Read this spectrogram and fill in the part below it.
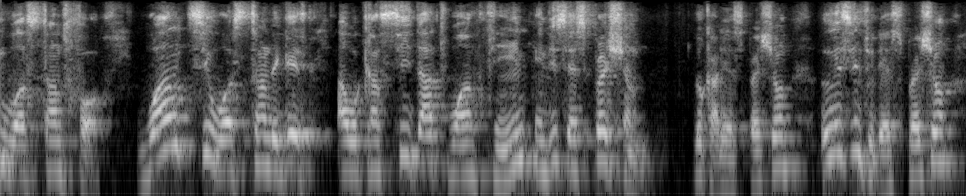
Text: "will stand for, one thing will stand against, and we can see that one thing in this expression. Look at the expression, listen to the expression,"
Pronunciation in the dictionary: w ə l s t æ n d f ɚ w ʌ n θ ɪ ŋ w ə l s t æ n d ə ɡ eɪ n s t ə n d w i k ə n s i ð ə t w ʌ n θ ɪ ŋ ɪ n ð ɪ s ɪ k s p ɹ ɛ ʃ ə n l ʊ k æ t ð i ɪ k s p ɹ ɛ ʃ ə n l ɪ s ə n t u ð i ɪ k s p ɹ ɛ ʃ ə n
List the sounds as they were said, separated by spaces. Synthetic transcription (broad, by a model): w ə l s t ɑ n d f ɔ w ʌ n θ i w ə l s t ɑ n d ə ɡ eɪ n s ə n w i k ə n s i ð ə t w ʌ n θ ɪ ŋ ɪ n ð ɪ s ɪ k s p ɹ ɛ ʃ ə n l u k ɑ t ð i ɪ k s p ɹ ɛ ʃ ə n l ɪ s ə n t u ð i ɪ k s p ɹ ɛ ʃ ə n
